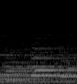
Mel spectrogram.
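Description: Steady rain pours down in a dramatic outdoor scene, a dense, even hiss holding constant throughout with a faint tonal hum from a music score underneath and no talking.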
